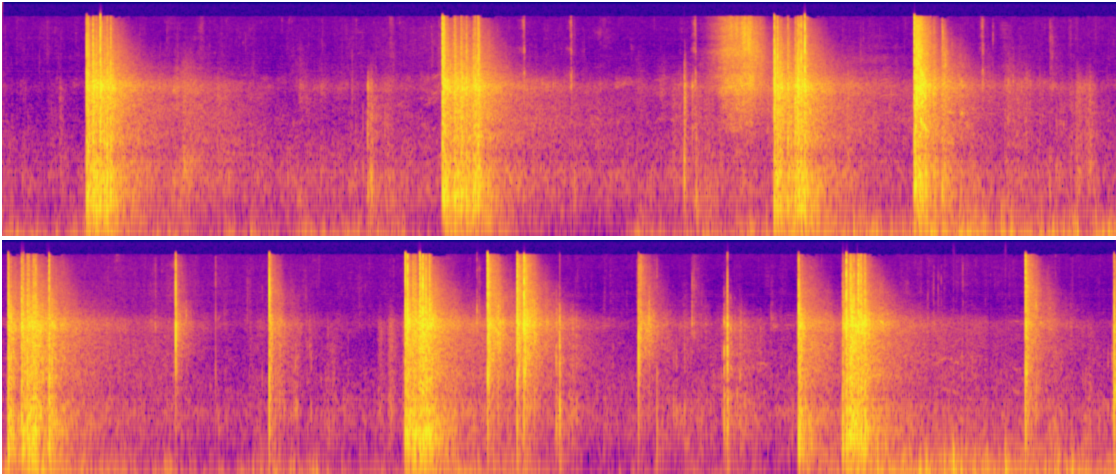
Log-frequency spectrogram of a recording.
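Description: Professional aerial fireworks bursting: about nine loud bangs at irregular intervals, each trailing off in an echo, with smaller pops between them.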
